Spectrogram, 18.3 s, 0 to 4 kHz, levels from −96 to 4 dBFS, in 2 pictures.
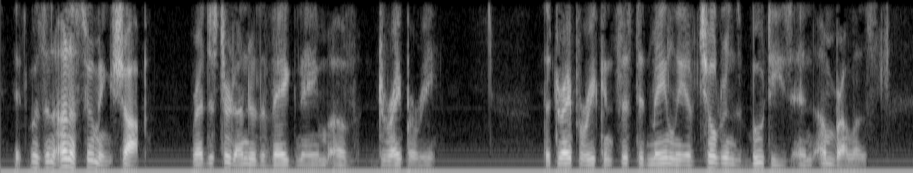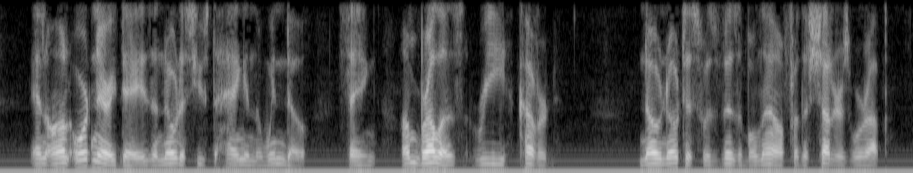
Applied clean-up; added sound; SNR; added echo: none; none; none; none.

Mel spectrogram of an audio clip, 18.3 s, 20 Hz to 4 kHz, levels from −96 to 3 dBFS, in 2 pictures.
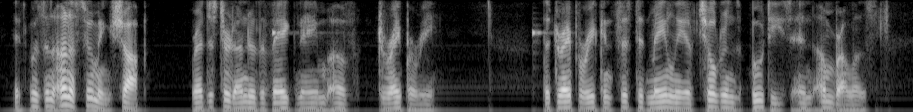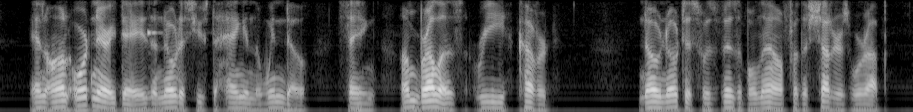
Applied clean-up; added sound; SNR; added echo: neural mask model RNNoise.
